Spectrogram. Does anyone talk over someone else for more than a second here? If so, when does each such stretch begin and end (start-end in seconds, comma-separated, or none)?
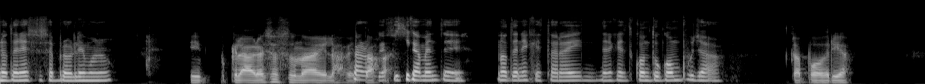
none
